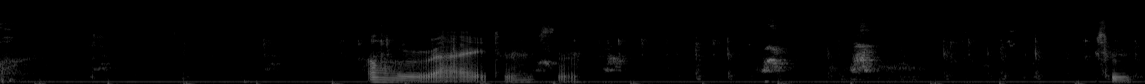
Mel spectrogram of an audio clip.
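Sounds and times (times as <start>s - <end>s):
steady low electrical hum: 0.0s - 11.4s
speech: 3.7s - 6.2s, 11.1s - 11.4s
dog barking: 5.4s - 6.5s, 7.6s - 9.2s.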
